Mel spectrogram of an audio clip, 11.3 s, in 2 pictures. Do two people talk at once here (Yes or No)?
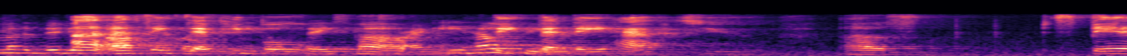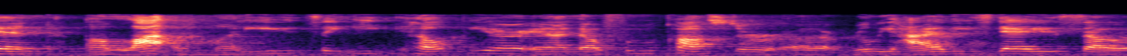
Yes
